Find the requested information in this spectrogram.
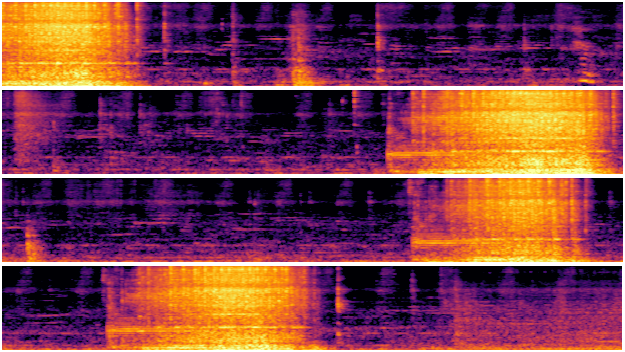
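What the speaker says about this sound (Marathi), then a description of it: "आता इथे हे मी दुमडून घेतलं आणि शिलाई देते" A sewing machine stitches a folded edge of a blouse's piping in four short bursts spread across the stretch, close and loud, with quiet handling and small clicks in between.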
